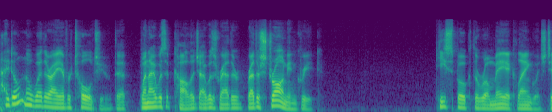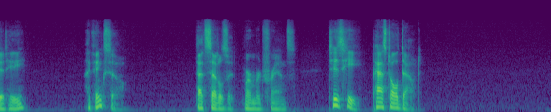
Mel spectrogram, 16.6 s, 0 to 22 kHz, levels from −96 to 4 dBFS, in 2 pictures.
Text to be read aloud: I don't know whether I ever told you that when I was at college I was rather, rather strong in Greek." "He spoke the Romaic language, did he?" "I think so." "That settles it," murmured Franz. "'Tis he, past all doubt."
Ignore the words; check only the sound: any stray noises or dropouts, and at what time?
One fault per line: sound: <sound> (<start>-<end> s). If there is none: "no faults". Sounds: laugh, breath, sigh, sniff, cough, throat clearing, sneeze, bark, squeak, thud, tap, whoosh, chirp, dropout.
no faults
